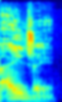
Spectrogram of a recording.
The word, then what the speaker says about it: Agee: Now, I pronounced that correctly, Roy? That is correct, yeah, Roy and Agee. Agee.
